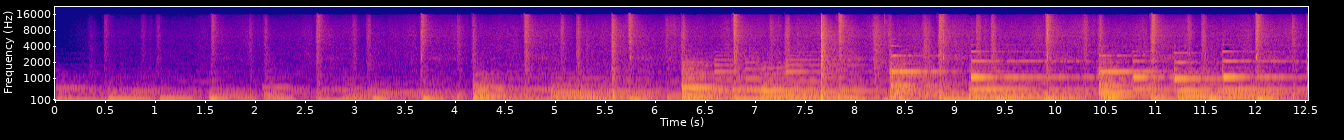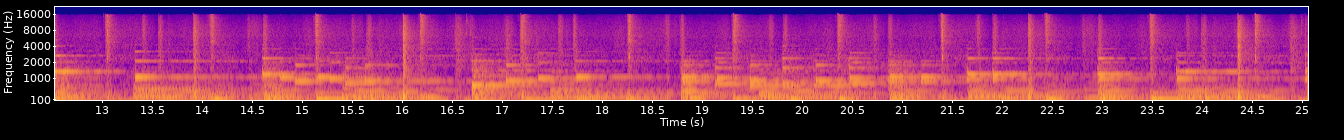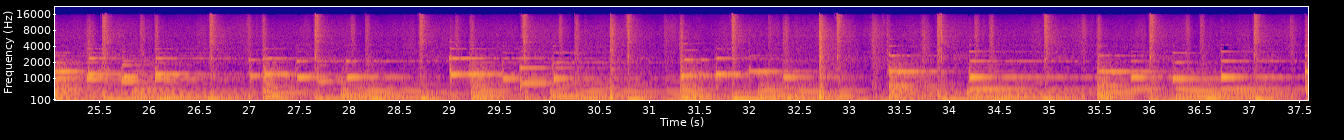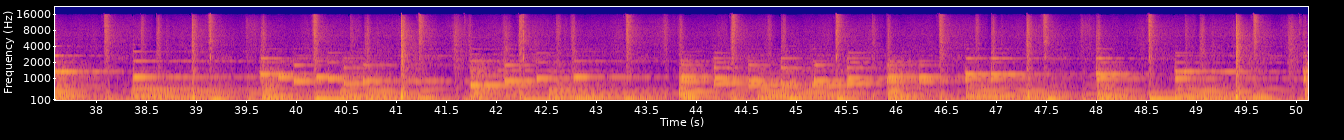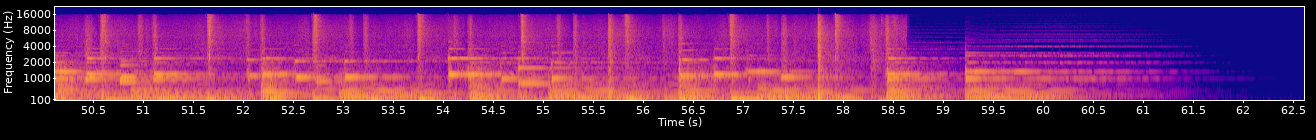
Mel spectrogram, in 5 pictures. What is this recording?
Jazzy Vibes #81 - Jazz Piano Medley
Background, Bass, Brush-Drums, Chill, Double-Bass, Drums, Grand-Piano, Happy, Instrumental, Jam, Jazz, Jazz-Band, Jazz-Piano, Jazzy, Keys, Lounge, Major, Mellow, Melody, Mood, Music, Piano, Relaxing, Smooth, Soundtrack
